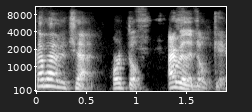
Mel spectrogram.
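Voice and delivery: put-on French-Canadian accent. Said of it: "French-Canadian accent here ready, uh, for Kevin Owens".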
